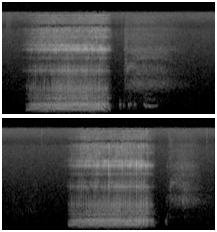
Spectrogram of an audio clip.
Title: Snoring husband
